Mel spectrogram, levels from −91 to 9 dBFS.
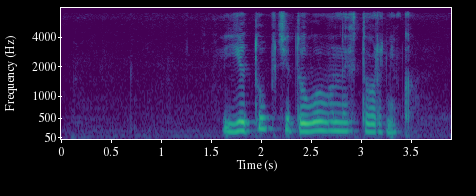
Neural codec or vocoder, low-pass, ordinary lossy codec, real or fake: codec, 16 kHz in and 24 kHz out, 2.2 kbps, FireRedTTS-2 codec; 7.2 kHz; none; fake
